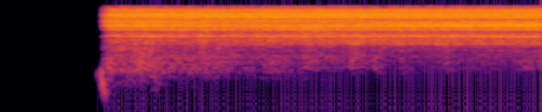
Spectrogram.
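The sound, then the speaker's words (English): A long, steady hiss of breath exhaled through the teeth, part of a calming breathing exercise for anxiety, starts abruptly and then holds evenly at a constant level with no other sounds. “and elongate that out, exhale, that hissing sound.”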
